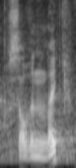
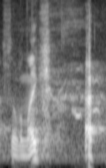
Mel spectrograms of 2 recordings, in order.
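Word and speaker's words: Sylvan Lake: uh last week in Svin Lake. No. Yeah. Silven Lake. I kept saying it wrong and then I said it right the first time there.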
